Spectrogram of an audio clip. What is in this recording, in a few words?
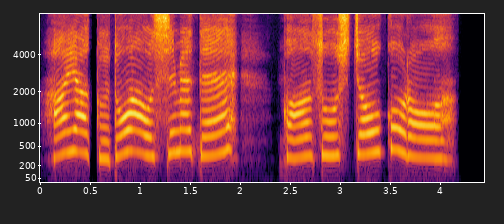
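HELLO, Japanese; GF Alarm; ARX160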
